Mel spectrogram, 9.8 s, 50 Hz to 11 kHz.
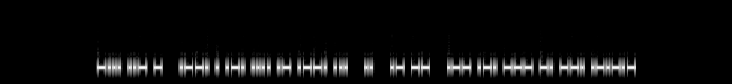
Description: Morse code, heard as a keyed tone, about 36 wpm, 700 Hz. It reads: BUT PERHAPS I AM WRONG.
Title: Sentences from Top 1000 Words - Review Part 2 - 35wpm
